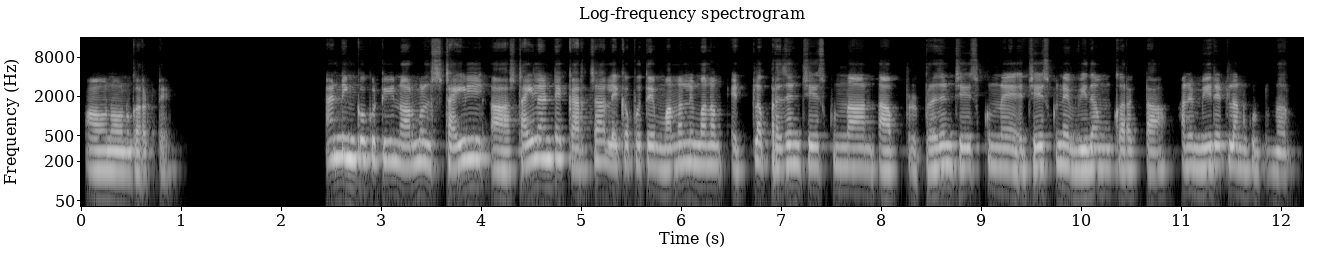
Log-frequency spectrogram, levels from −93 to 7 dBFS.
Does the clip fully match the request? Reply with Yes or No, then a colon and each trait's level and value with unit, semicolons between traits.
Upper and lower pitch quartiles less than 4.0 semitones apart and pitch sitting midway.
Yes: average, 3.2 semitones; medium, 170 Hz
